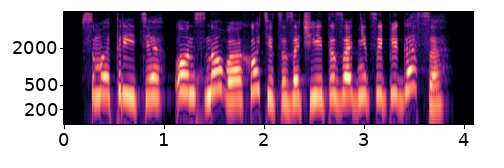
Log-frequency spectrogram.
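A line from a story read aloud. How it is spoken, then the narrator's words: Shout. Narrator (Russian): крикнул кто-то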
